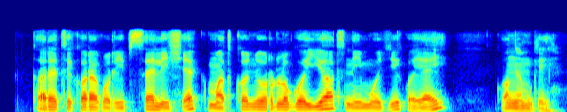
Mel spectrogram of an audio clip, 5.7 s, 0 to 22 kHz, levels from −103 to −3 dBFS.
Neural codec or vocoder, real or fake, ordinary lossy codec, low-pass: none; real; MP3, 96 kbps; 7.2 kHz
